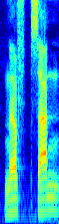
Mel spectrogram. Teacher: Nah, karena dia izhar maka dibaca jelas dan tidak berdengung. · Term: izhar halqi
